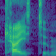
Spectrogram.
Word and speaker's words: Kaitum: Nu i sommar så ska det till, eh, hur uttalar man det? – Kaitum, ja.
